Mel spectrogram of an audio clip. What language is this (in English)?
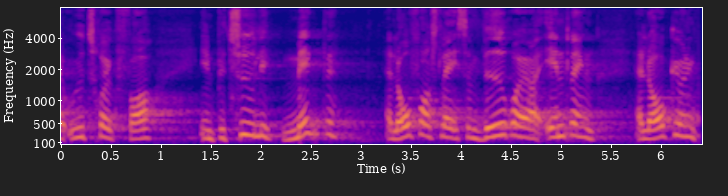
Danish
